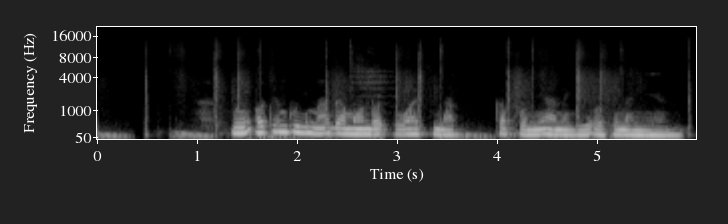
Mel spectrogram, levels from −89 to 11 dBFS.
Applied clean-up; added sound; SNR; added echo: neural mask model RNNoise.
